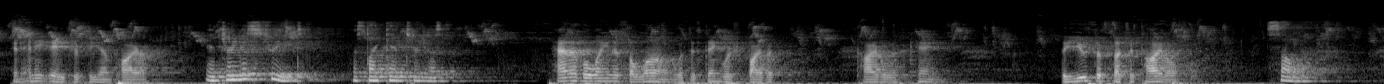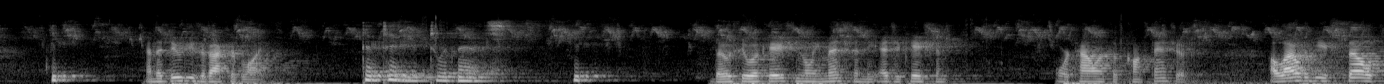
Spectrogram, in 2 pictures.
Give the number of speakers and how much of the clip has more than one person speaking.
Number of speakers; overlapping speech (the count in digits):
2, no overlap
